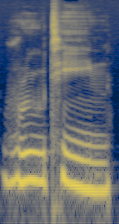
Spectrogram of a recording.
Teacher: Make sure that you're pronouncing that first vowel as /uː/ not /raʊ/, /ruː/ — routine.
